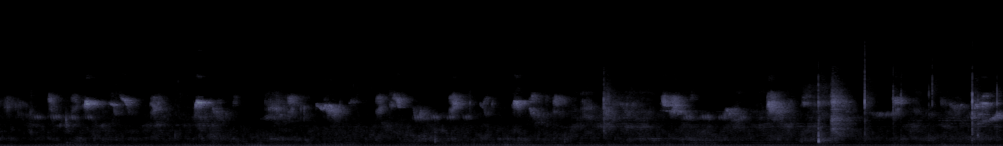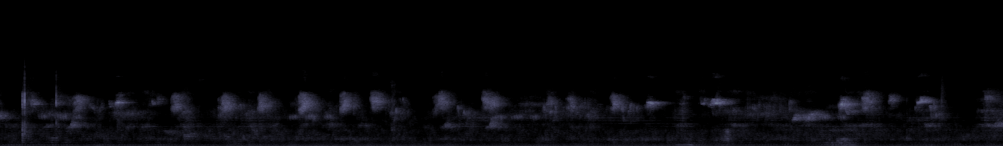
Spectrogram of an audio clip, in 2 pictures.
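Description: Small birds chirping steadily in a rapid run of short, high chirps, with a few sharp faint clicks about halfway through.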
